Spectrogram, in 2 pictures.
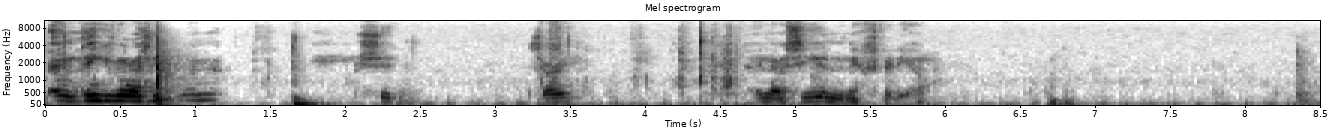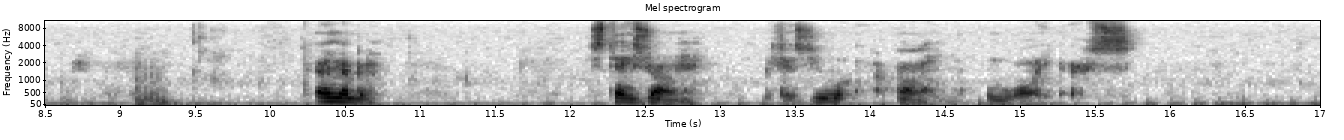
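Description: A young man talks casually and close to a microphone.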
